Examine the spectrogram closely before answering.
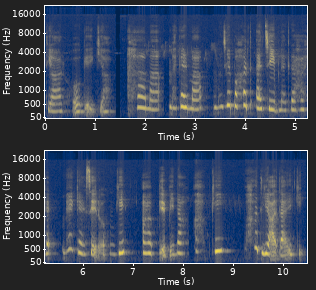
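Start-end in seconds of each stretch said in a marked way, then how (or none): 1.7-10.4 put-on high girlish voice, tearful farewell; young bird daughter. Daughter saying goodbye to mother before wedding, high and girlish. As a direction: voice a shy young bride leaving home.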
